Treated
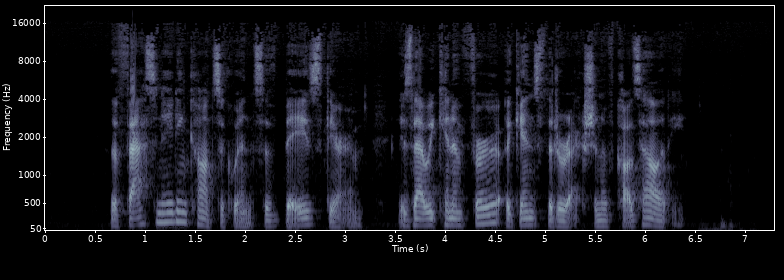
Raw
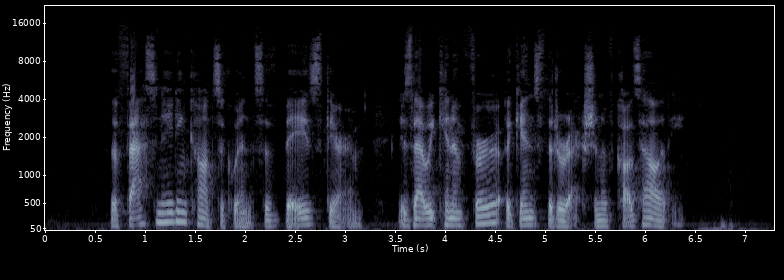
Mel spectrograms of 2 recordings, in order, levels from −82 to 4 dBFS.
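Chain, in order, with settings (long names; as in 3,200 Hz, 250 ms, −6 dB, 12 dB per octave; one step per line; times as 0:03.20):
RIAA equalisation recording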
